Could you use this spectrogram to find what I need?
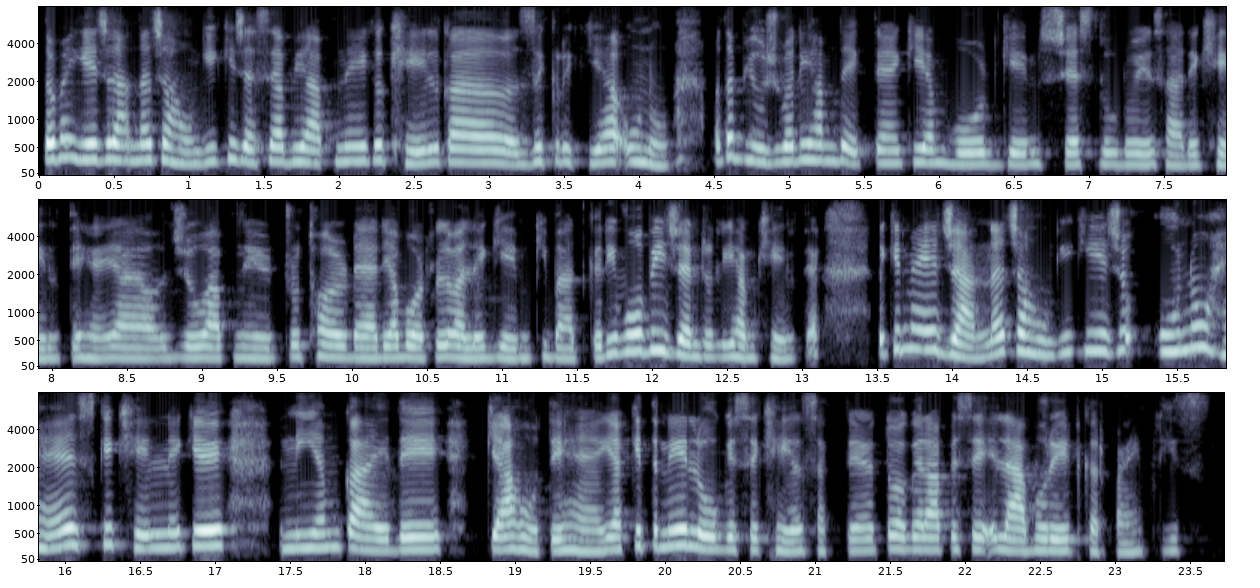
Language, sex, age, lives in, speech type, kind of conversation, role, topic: Hindi, female, 25-29, India, conversation, podcast, host, दोस्तों के साथ खेलते समय सबसे ज़्यादा मज़ा कैसे आता है?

